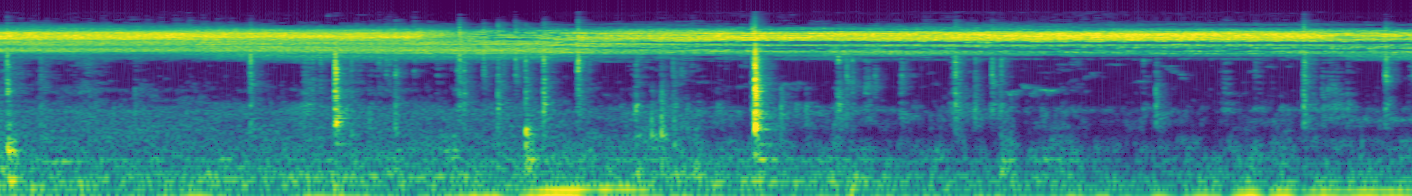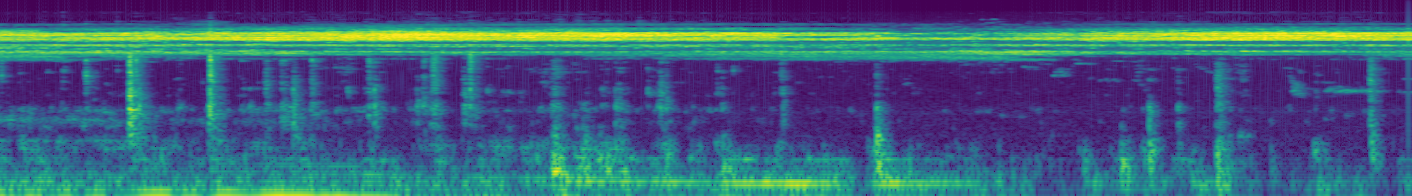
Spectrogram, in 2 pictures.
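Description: Steady high-pitched chorus of insects, with scattered light clicks and knocks from hands working in the engine bay; one sharper knock about seven and a half seconds in.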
